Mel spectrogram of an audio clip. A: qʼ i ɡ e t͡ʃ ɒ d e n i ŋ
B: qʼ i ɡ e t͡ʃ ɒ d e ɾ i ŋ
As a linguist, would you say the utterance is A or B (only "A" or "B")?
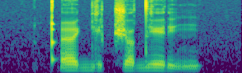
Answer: B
